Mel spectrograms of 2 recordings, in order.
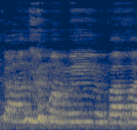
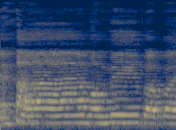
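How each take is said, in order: First: It is said in a soft, low voice. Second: It is cried out loudly.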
